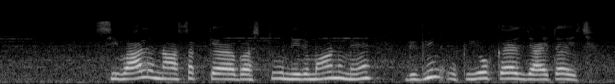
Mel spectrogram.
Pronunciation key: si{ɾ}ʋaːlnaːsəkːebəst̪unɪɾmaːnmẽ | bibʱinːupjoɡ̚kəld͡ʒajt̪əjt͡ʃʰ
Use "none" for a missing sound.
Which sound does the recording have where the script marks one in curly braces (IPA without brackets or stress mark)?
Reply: none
